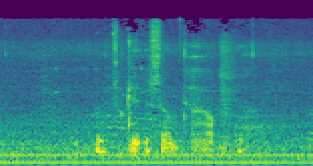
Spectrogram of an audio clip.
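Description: Small gel beads clink against a glass bowl.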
